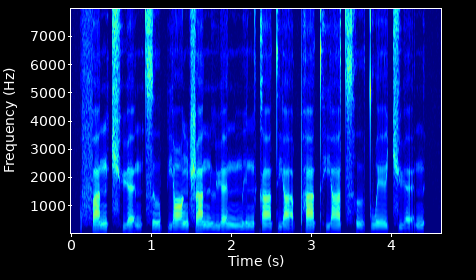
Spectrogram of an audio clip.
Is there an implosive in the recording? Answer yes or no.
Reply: no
